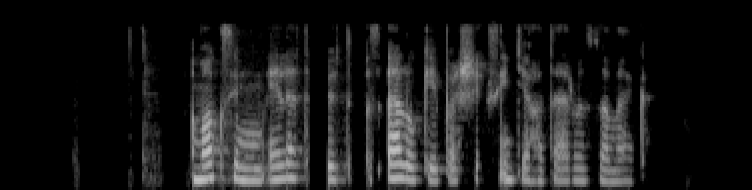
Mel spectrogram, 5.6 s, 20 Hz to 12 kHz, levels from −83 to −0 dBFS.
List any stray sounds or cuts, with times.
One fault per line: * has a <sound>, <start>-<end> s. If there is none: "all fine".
* has a dropout, 2.3-2.5 s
